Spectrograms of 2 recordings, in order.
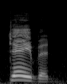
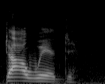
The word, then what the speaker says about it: Dawid: Dawid. Not David. Dawid. With a waw. I pronounce it correctly, you know. That's the way it is.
